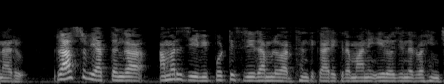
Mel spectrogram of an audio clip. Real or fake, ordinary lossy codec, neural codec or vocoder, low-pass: real; MP3, 24 kbps; none; 7.2 kHz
